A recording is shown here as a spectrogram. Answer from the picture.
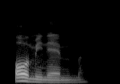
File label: "hominem", latin; santillana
